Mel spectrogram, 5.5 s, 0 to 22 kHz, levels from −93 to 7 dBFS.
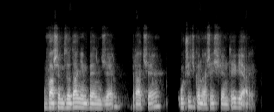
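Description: Listening closely to the speech recording, nothing stood out as a technical fault at any point.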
